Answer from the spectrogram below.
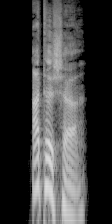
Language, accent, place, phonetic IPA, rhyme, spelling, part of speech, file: German, Germany, Berlin, [ˈatɪʃɐ], -atɪʃɐ, attischer, adjective, De-attischer.ogg
- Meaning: inflection of attisch: 1. strong/mixed nominative masculine singular 2. strong genitive/dative feminine singular 3. strong genitive plural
